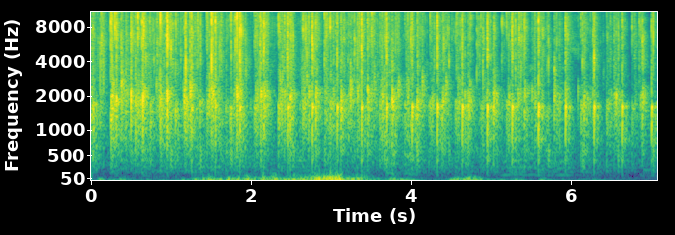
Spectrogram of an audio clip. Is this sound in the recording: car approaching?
no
